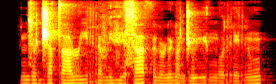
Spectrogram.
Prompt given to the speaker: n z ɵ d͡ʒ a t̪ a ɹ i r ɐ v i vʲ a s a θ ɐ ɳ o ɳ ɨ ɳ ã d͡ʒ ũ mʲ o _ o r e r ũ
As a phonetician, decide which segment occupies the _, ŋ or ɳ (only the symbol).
ŋ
